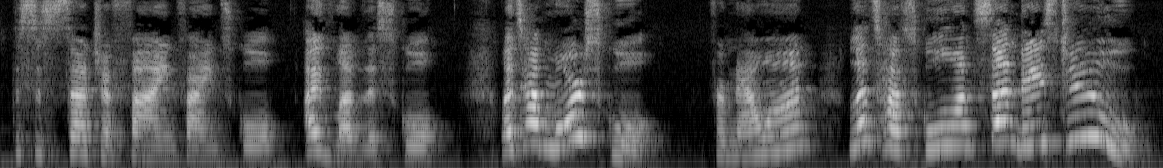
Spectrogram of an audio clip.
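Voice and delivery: booming high proclamation, building; rousing head teacher speech; proud principal. A narrator's reading. Principal to students and teachers, grand and rising. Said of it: "Mister Keene announced".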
